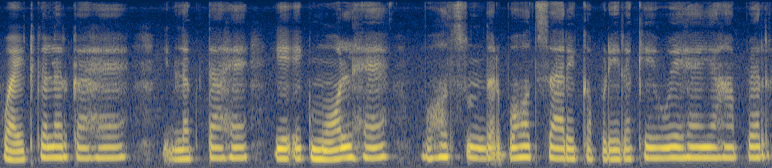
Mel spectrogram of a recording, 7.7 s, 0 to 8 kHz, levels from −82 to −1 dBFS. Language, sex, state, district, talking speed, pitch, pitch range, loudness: Hindi, female, Odisha, Sambalpur, 165 wpm, 185 Hz, 175-195 Hz, -13 LUFS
